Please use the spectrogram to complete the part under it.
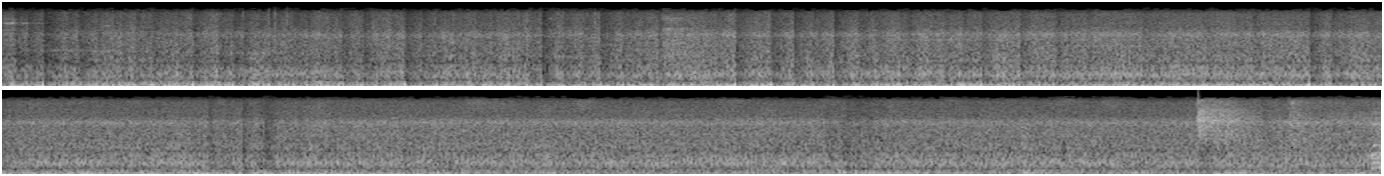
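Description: A subway train rumbles and rattles loudly while riding.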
